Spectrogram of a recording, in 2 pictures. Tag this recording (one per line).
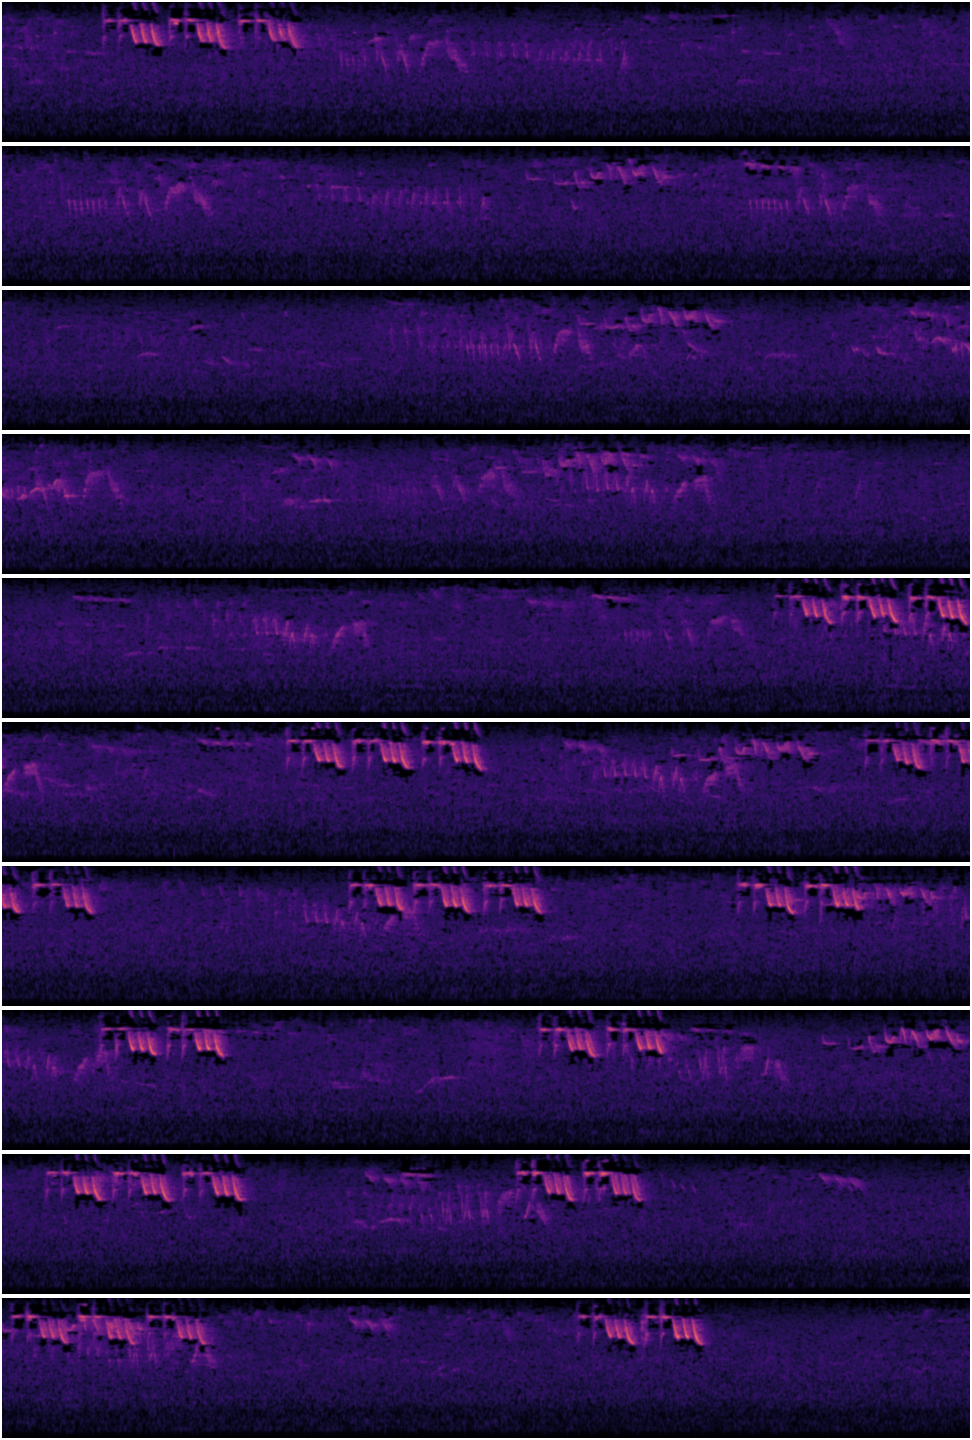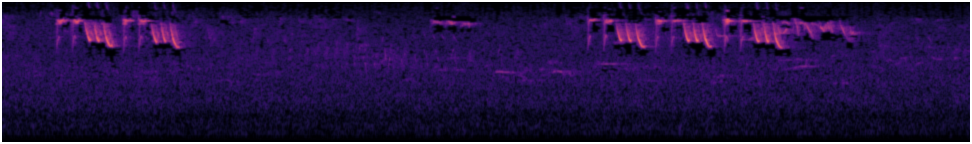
ambiance
birds
field-recording
gallery-forest
mediterranean
river
Spain
spring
